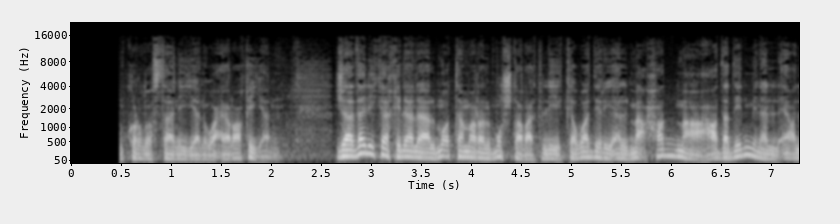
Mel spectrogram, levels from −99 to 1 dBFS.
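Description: From 0 to 0.49 s there is digital silence, and at 0.49 s the sound jumps in already under way: a cut-off start. Capture began late, so the first event lacks its attack. A fade-in would rise gradually; this arrives abruptly at full level.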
